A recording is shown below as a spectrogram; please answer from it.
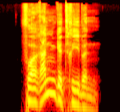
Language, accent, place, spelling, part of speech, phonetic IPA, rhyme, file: German, Germany, Berlin, vorangetrieben, verb, [foˈʁanɡəˌtʁiːbn̩], -anɡətʁiːbn̩, De-vorangetrieben.ogg
- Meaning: past participle of vorantreiben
